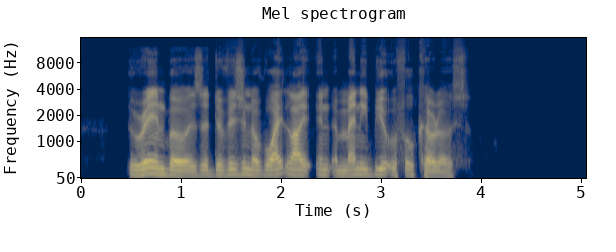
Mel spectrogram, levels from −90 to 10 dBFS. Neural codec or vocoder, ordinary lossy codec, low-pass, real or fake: none; Opus, 24 kbps; 14.4 kHz; real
